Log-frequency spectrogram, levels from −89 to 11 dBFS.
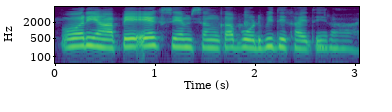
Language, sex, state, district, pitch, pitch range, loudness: Hindi, female, Uttar Pradesh, Saharanpur, 225 Hz, 210-245 Hz, -17 LUFS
